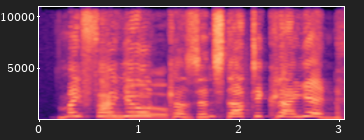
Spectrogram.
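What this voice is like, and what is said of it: Attempted Welsh accent. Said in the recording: “I'm trying to think of a Welsh accent now.”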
